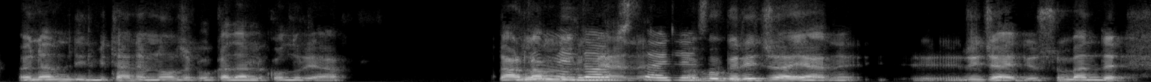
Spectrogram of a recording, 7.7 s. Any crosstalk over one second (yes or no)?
yes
